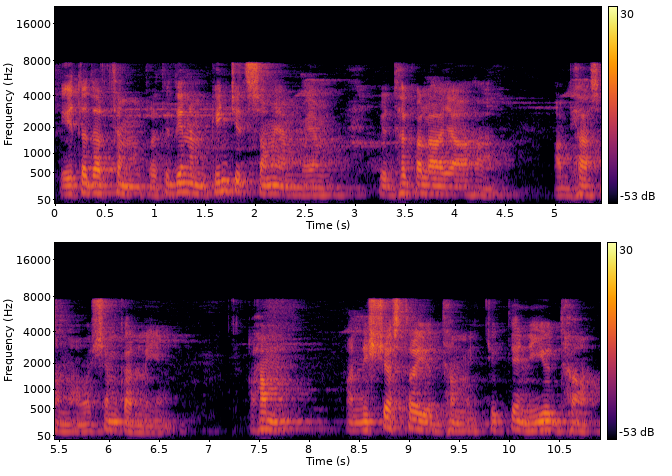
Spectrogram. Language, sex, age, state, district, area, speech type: Sanskrit, male, 60+, Telangana, Nalgonda, urban, spontaneous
